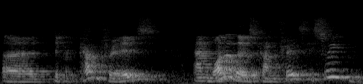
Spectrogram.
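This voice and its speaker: A man with an English accent, fairly high in pitch, at a moderate pace, with noticeable background noise and audible room echo. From Britain. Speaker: think-tank program officer and author. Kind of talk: seminar lecture.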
